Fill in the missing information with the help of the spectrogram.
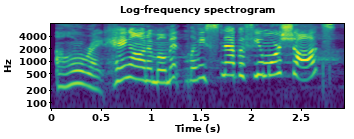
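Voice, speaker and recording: A woman's voice: extremely high pitch, big pitch swings, moderate pace, sharp tone, long reverb tail, heavily acted. An actress playing an eager, chatty, persistent young female news reporter in a video game, with a bubbly, pushy manner. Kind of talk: animated video game voice acting.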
